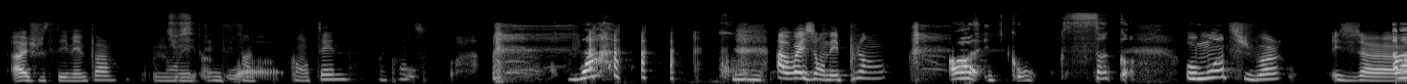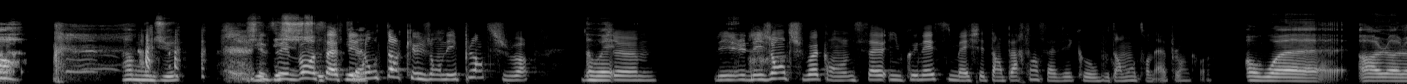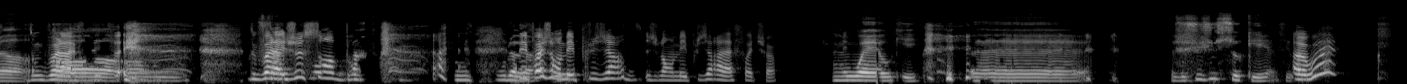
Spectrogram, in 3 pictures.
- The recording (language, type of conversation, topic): French, unstructured, Comment fais-tu pour trouver de la joie dans les petites choses ?
- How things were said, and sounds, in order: tapping; other noise; surprised: "Quoi ?"; laugh; chuckle; surprised: "Oh d quou cinquan"; laugh; surprised: "Ah ! Ah mon Dieu"; distorted speech; other background noise; stressed: "ouais"; chuckle; laugh; drawn out: "Heu"; unintelligible speech; chuckle; unintelligible speech; surprised: "Ah ouais ?"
